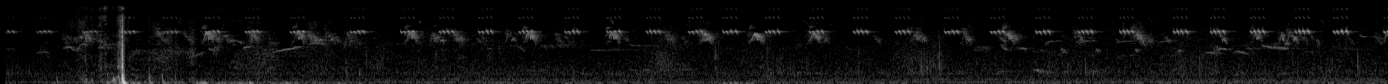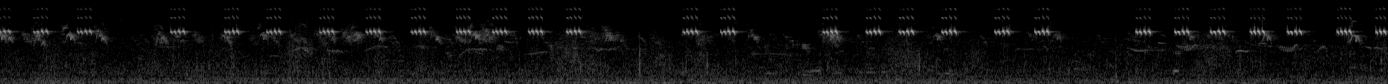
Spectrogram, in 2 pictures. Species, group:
Gryllus campestris
Orthoptera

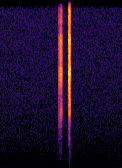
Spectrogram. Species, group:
Eupholidoptera latens
Orthoptera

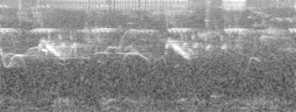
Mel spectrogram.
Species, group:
Isophya speciosa
Orthoptera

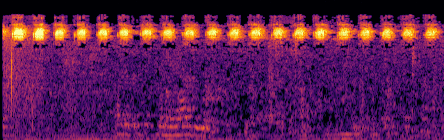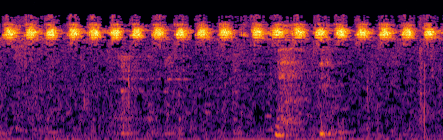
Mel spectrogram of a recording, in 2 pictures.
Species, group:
Eumodicogryllus bordigalensis
Orthoptera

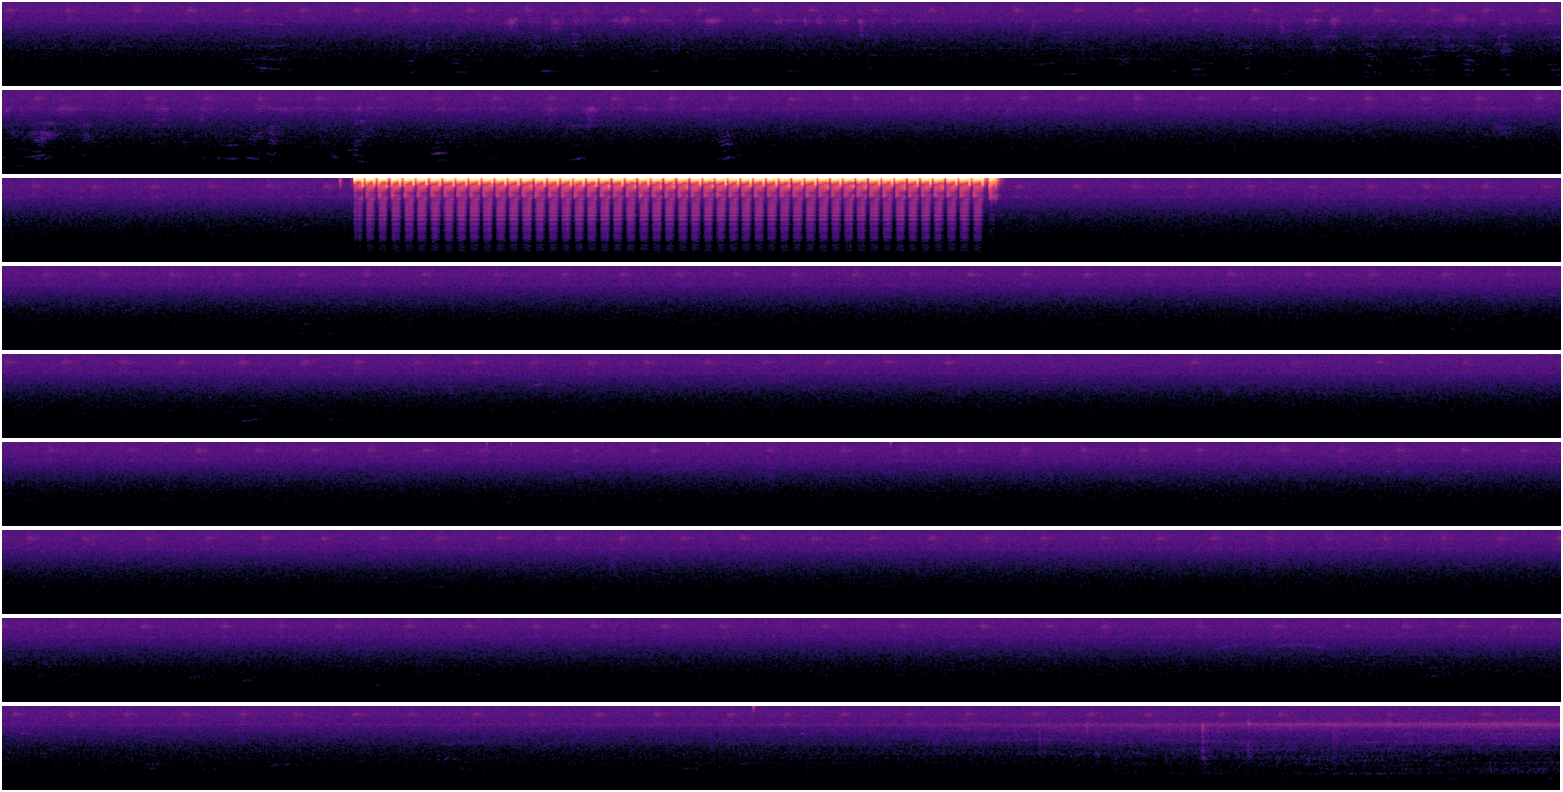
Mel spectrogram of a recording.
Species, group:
Poecilimon ebneri
Orthoptera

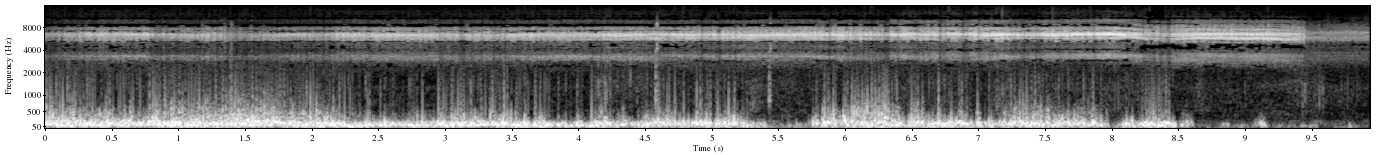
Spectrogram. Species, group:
Cicada barbara
Cicadidae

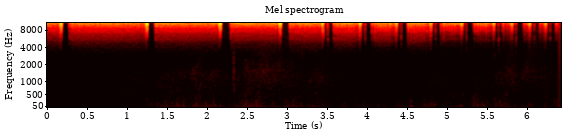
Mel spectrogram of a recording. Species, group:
Polysarcus denticauda
Orthoptera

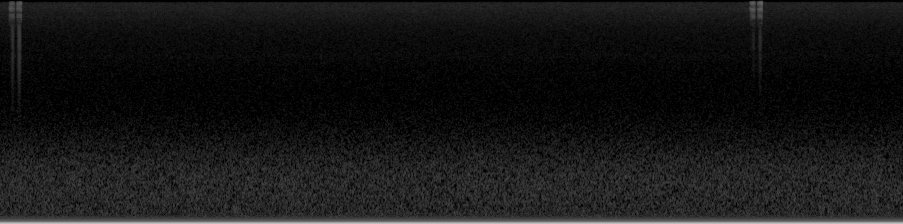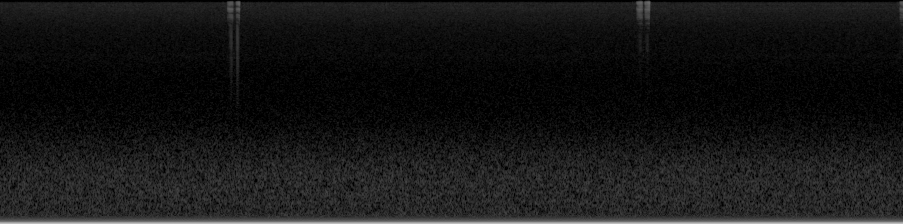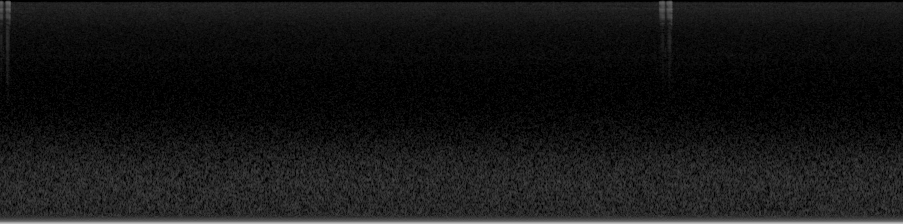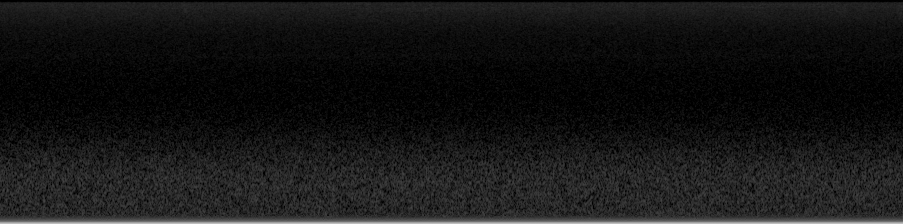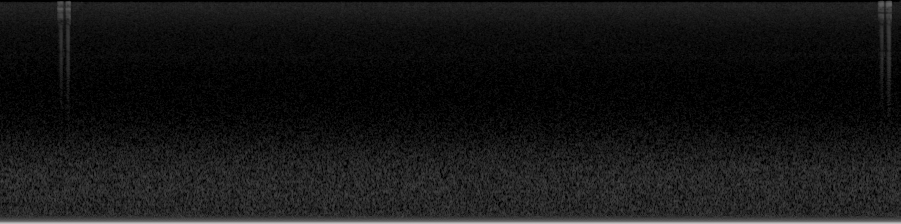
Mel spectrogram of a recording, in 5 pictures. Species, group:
Incertana incerta
Orthoptera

